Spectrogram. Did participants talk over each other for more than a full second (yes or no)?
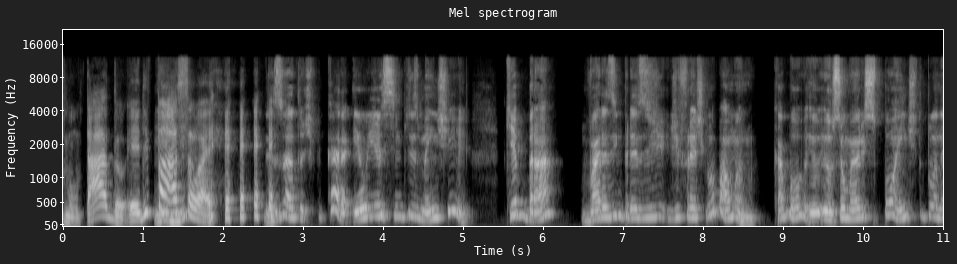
no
